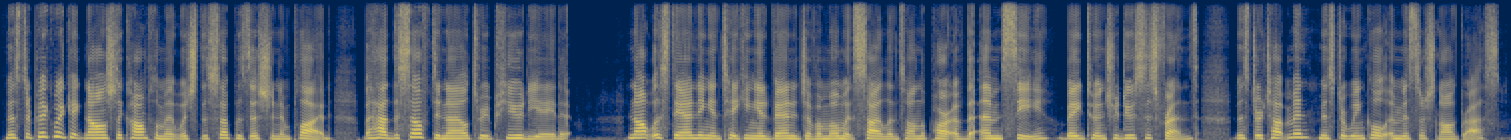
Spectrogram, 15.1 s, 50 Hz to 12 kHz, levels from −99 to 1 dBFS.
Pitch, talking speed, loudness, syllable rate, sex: 230 Hz, 175 wpm, -18 LUFS, 5.6 syllables/s, female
